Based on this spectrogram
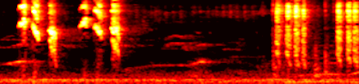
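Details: Oriental magpie-robin, a provoking bait recording for agitation and singing: a rapid series of loud, grating notes, a quiet pause with a soft low tone, then two clusters of rapid buzzy rasps.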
